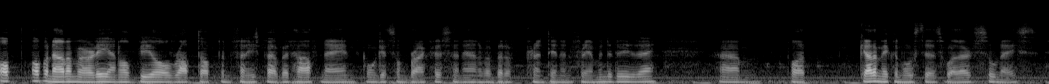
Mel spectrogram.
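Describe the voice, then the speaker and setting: At a very fast pace, a somewhat breathy man with a fairly low pitch and ordinary pitch variation speaks in a dry sound with no echo and light background noise. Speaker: runner vlogger. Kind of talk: casual vlog chat. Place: car. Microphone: lapel.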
